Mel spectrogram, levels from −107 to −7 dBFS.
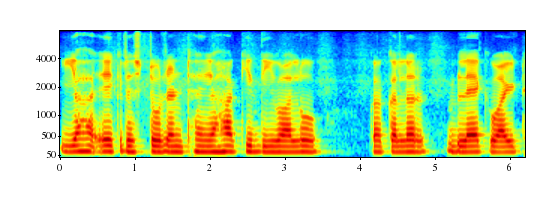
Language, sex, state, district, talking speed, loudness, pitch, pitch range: Hindi, male, Uttar Pradesh, Lalitpur, 115 wpm, -16 LUFS, 135 Hz, 135-140 Hz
